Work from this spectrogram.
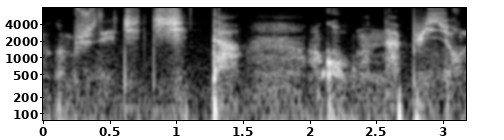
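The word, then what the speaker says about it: città: Par exemple, là j'ai un mot sous les yeux, chita, qui veut dire ville. En gros, chita, on appuie sur le A, sur la dernière syllabe, sur le A, et ça s'appelle l'accent tonique.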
